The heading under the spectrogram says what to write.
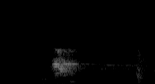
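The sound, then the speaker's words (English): A male pet dog barks loudly, a sharp bark that trails into a drawn-out whine, then a second shorter yelp a moment later, with no one talking. “My dog's just like losing it.”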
